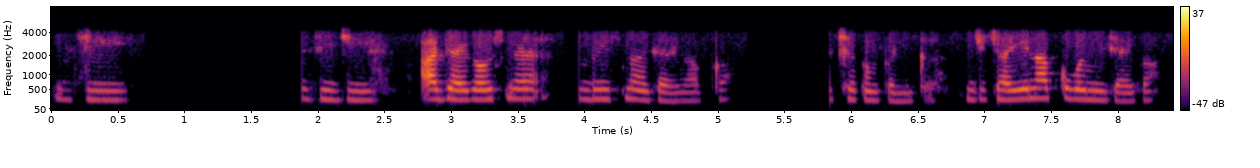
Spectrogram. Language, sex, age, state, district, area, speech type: Urdu, female, 18-30, Uttar Pradesh, Ghaziabad, urban, conversation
